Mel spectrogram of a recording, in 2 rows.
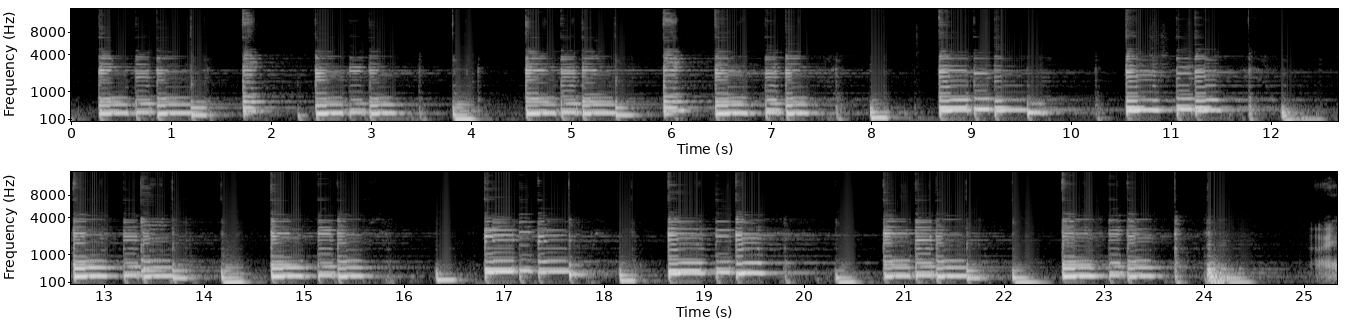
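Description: Guitar playing a 12-bar blues shuffle with fills in G, rhythmic strummed chords and short bass-note phrases in a steady looping groove, close and clear with no speech.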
